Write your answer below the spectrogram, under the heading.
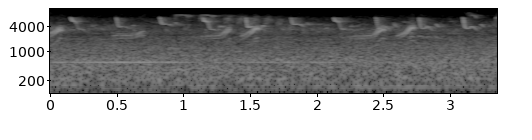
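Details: Common whitethroat song at Saltersford Locks, 8/5/2013: a run of short, hurried, down-slurred scratchy notes repeated steadily for several seconds at fairly high pitch, with soft background noise.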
